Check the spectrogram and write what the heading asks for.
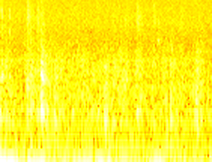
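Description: Soft, irregular pattering of rain, light ticks and drips scattered across a steady background hiss, fairly quiet, with no voices.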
